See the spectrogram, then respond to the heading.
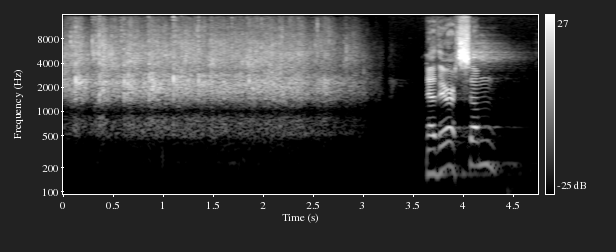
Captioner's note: applause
